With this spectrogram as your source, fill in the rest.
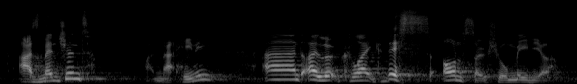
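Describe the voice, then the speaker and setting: A man with an English accent speaks in an animated tone, with big swings in loudness. He takes long, frequent pauses amid audible room echo. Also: fairly slow pace. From southeast England, Isle of Sheppey. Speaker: software engineering manager and conference speaker. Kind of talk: conference talk. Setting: stage with audience.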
